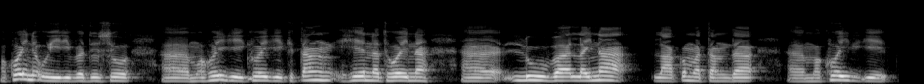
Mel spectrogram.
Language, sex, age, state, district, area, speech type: Manipuri, male, 18-30, Manipur, Tengnoupal, rural, spontaneous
